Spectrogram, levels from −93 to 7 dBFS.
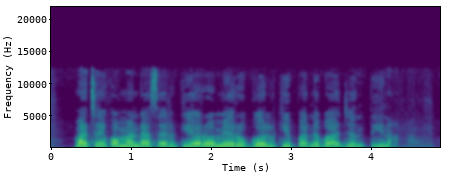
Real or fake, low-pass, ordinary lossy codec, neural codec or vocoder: real; 19.8 kHz; AAC, 32 kbps; none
